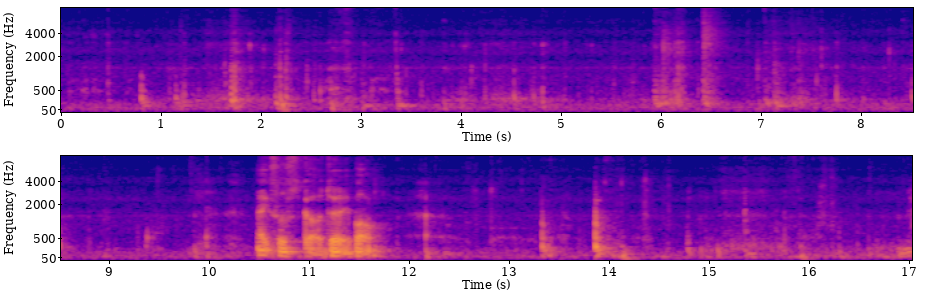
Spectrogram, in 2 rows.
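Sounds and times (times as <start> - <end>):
faint chewing: 0.0 - 10.5, 11.9 - 17.0.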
